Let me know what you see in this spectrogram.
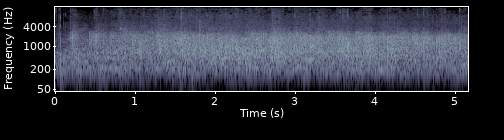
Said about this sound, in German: Applaus.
